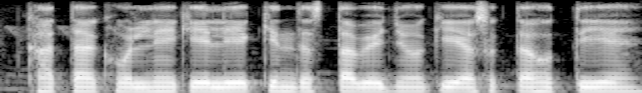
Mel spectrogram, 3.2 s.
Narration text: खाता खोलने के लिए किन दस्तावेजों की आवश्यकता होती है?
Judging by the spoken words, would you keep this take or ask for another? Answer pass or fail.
pass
